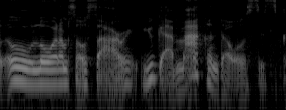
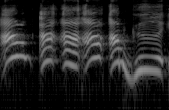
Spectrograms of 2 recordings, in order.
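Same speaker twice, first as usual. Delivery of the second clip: high, louder laughing reassurance; real laughing brush-off, much higher; 7 dB louder than usual. Real, not acted. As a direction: laugh through the words to wave it away. Laughs off viewer's apology.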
